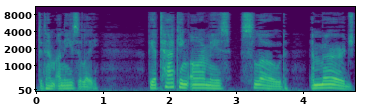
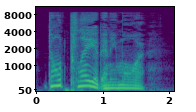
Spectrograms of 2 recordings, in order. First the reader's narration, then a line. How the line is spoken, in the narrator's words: Jonas pleaded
